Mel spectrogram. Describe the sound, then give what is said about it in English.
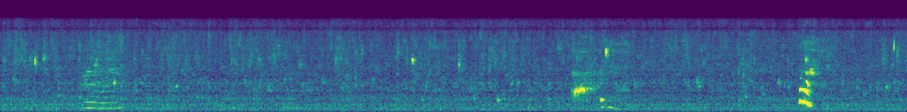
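Bath water runs in a steady, soft hiss throughout, broken by a few brief splashes and sloshes, one louder slosh near the end, all fairly quiet. “I can't believe I made the water cold. That was a fail. Should have kept the water warm.”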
